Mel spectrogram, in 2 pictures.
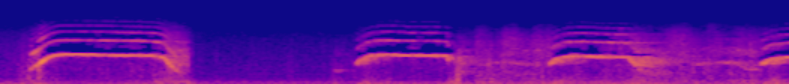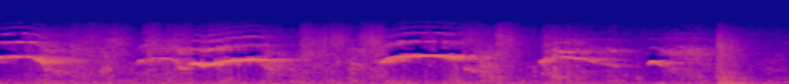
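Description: A woman screaming in terror: one long high scream, then after a short pause a string of shorter screams, about one a second.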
